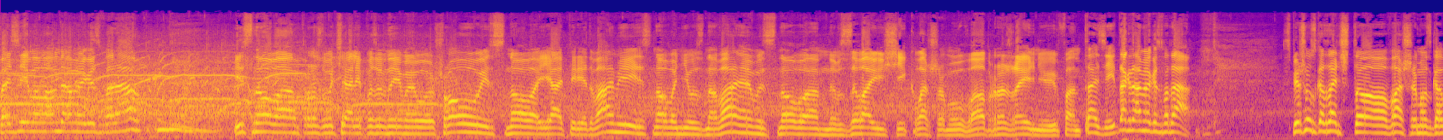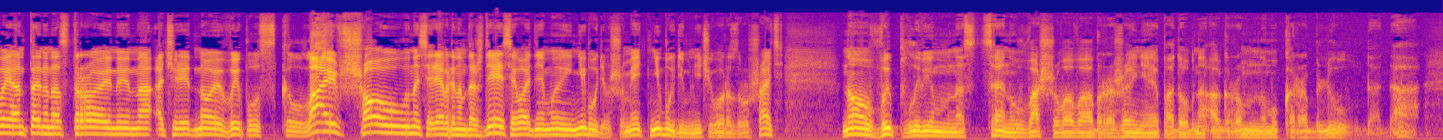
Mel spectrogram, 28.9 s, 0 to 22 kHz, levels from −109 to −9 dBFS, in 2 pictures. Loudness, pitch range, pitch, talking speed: -16 LUFS, 150-210 Hz, 175 Hz, 135 wpm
